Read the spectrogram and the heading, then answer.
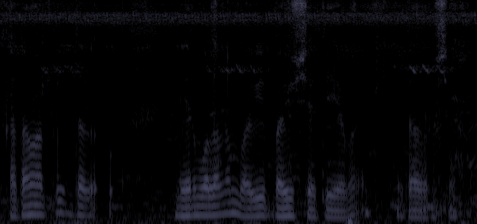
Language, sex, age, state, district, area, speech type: Sanskrit, male, 18-30, Karnataka, Bagalkot, rural, spontaneous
